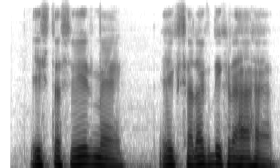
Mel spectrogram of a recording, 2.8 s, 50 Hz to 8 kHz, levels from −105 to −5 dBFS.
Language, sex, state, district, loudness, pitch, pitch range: Hindi, male, Bihar, Patna, -14 LUFS, 125 Hz, 110-130 Hz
